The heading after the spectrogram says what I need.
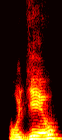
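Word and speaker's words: ποιέω: qué no se grabó poleo lleva acento escríbanlo en su libro es un acento agudo en la épsilon poleo Aquí también lleva acento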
